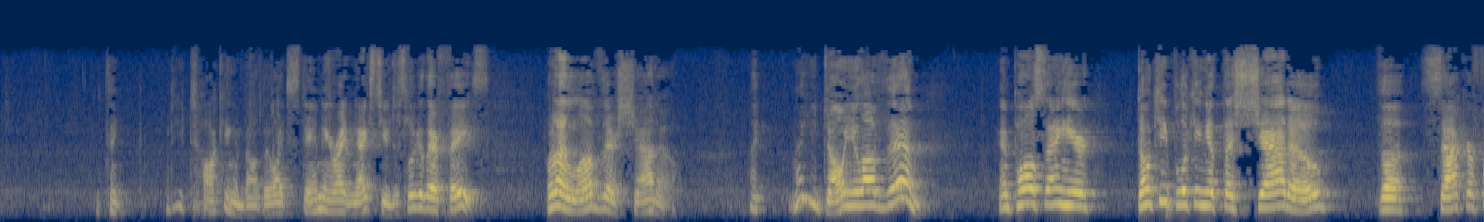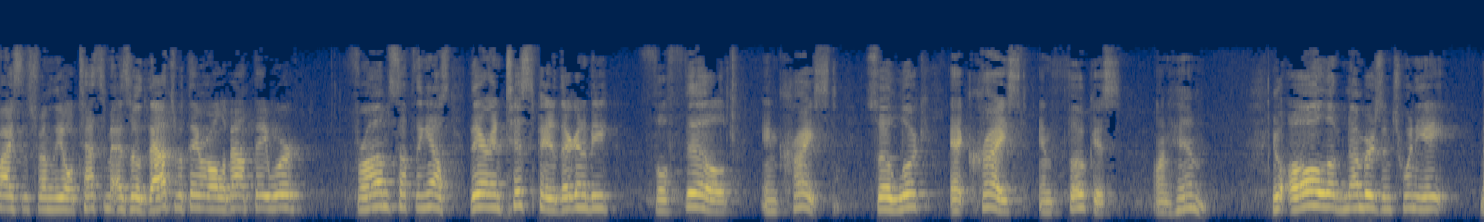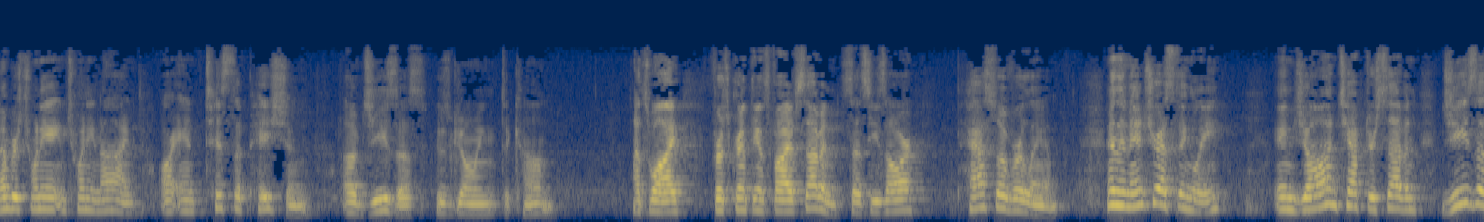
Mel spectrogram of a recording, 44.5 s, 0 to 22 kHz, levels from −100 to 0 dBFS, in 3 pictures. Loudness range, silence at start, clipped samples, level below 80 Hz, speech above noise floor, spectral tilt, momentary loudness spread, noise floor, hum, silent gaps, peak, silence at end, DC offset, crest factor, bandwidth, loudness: 8 LU; 0.95 s; under 0.1%; -86 dBFS; 35 dB; -5 dB/octave; 15 LU; -62 dBFS; none; none; -6 dBFS; 0 s; under 0.1%; 22 dB; 10.5 kHz; -27 LUFS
